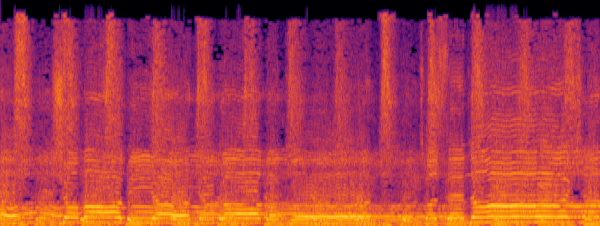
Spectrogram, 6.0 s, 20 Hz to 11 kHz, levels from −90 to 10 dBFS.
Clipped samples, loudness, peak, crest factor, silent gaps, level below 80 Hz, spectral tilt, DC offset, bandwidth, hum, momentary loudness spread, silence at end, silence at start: 1%; -7 LUFS; 0 dBFS; 8 dB; none; -34 dBFS; -4.5 dB/octave; under 0.1%; 11 kHz; none; 6 LU; 0 s; 0 s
